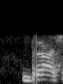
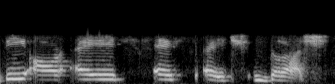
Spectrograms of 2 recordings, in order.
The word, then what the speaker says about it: Drash: That would be Dalit Reish Shin. Drash. If you want to transliterate it, it will be D-R-A-S-H, Drash.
